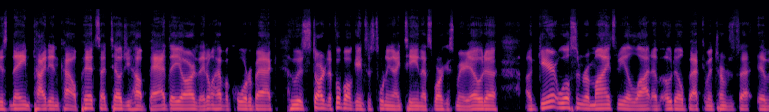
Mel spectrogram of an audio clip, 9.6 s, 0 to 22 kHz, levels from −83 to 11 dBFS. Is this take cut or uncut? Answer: cut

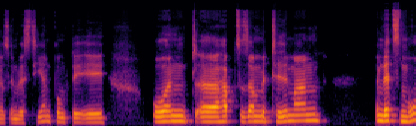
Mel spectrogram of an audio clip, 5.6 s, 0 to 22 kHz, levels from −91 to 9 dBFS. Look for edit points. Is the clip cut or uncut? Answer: uncut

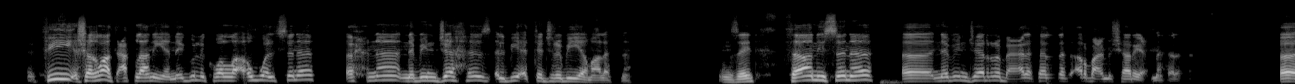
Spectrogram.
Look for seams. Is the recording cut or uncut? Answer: uncut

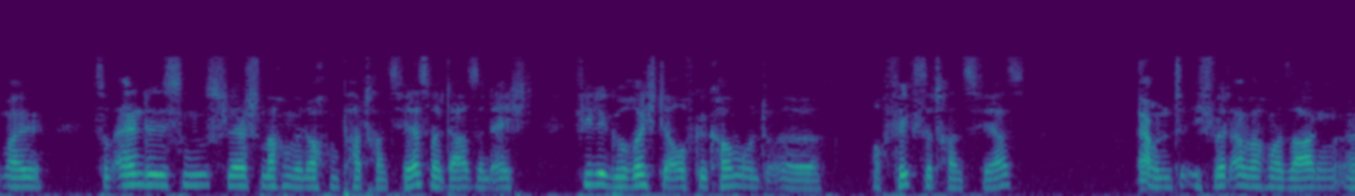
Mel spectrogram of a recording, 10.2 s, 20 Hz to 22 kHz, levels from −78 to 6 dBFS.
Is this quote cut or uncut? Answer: uncut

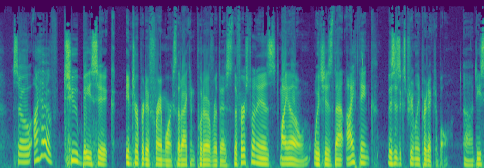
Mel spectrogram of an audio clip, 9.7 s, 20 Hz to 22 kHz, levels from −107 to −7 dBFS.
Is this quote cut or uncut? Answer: cut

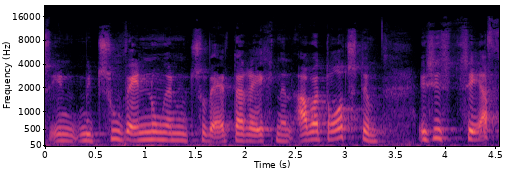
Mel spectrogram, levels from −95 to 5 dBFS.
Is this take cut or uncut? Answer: uncut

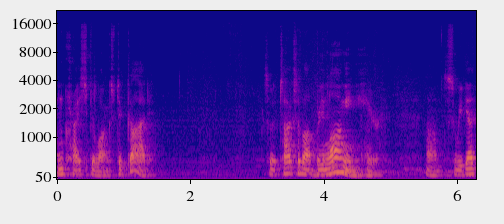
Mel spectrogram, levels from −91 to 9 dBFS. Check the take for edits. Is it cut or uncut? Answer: uncut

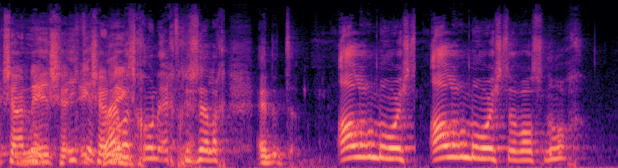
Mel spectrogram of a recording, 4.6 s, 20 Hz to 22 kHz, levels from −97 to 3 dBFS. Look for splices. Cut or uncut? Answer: cut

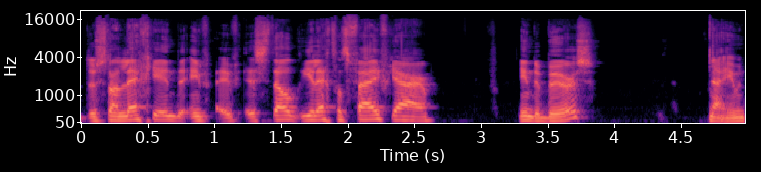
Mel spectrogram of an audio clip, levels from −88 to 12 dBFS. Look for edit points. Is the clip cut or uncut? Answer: uncut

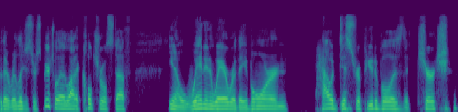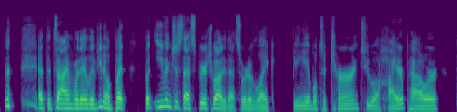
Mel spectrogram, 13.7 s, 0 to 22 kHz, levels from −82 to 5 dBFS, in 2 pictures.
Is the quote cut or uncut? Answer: cut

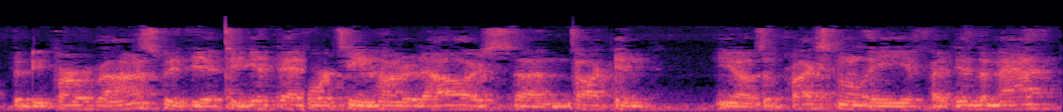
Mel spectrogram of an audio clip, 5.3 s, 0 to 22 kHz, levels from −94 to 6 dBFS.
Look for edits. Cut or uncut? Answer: cut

